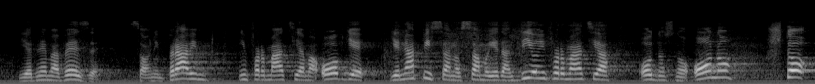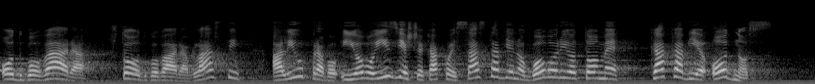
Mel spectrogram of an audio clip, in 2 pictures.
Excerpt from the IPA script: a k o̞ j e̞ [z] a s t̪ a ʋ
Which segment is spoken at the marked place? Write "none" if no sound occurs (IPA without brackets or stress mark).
s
